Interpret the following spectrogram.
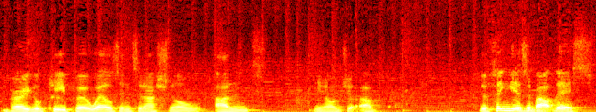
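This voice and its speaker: A former footballer in his forties joins a video call as a guest from a room at home, chatting in a relaxed, rambling way full of fillers and restarts. His voice sits in the mid range at a normal speed. The earphone mic gives dull, lo-fi call audio with faint music behind it.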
